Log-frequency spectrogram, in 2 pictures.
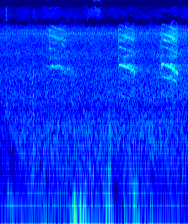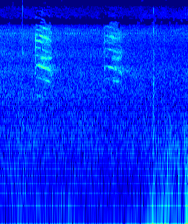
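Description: A bird calling repeatedly: five short calls, each with a quick fall in pitch, about a second or so apart. A low rumbling noise runs underneath and is loudest about a second and a half in.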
